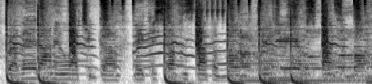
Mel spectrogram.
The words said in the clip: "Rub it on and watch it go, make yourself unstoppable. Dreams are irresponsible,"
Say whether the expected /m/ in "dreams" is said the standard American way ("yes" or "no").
no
